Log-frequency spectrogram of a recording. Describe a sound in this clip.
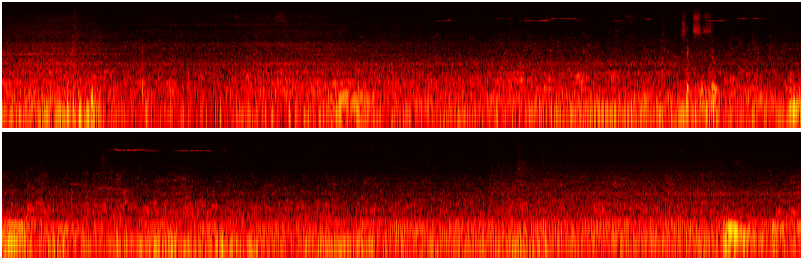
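A busy crowd murmurs and footsteps shuffle outdoors.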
